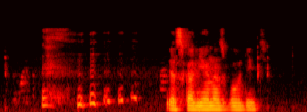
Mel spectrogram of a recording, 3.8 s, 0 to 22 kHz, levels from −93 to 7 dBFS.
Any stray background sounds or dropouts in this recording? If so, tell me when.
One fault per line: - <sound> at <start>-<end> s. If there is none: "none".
- laugh at 0.5-1.8 s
